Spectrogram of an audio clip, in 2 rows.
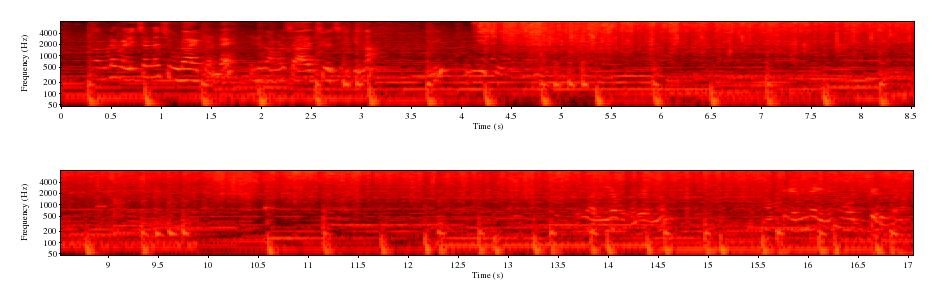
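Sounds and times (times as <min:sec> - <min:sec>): shallots sizzling in oil: 0:04.1 - 0:17.0
wooden spatula stirring: 0:08.8 - 0:17.0.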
